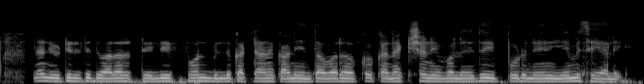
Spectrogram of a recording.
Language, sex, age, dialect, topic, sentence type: Telugu, male, 18-24, Southern, banking, question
